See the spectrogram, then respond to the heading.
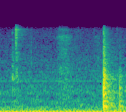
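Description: A marshmallow frozen in liquid nitrogen, hard and glass-like, is tapped, giving short, sharp ticking clicks over a low background hum. The clicks sound brittle and die away quickly; the marshmallow softens again as it warms.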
